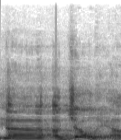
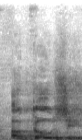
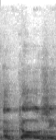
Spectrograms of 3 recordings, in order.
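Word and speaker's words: Agojie: You know, and I was really struck at the story about the Ajoli. I know I'm not saying it right. Agoji, that's it. Agoji, the all-female warrior unit that protected the West African kingdom of Dahomey.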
